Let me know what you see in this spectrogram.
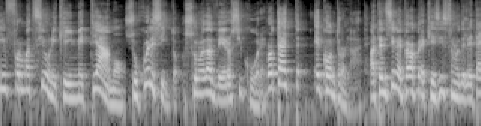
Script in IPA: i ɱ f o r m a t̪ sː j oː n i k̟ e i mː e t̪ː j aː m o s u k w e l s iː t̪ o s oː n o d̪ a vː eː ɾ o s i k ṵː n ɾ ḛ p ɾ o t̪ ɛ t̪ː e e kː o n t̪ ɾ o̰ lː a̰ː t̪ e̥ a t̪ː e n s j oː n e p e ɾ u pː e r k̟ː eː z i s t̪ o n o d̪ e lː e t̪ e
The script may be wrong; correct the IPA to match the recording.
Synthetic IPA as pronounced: i ɱ f o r m a t̪ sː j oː n i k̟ e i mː e t̪ː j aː m o s u k w e l s iː t̪ o s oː n o d̪ a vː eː ɾ o s i k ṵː ɾ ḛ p ɾ o t̪ ɛ t̪ː e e kː o n t̪ ɾ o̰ lː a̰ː t̪ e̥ a t̪ː e n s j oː n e p e ɾ ɔ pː e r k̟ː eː z i s t̪ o n o d̪ e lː e t̪ ɛ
